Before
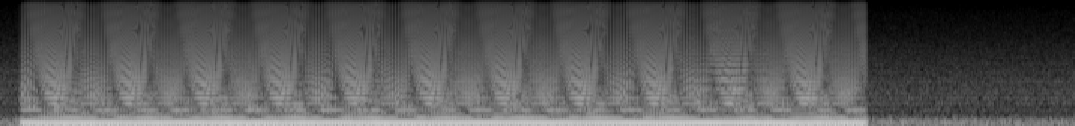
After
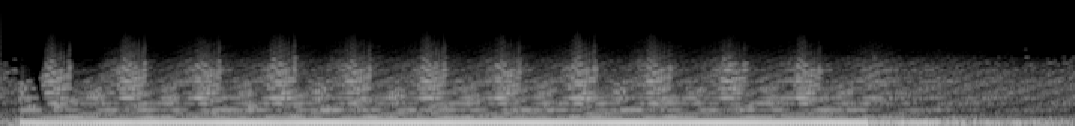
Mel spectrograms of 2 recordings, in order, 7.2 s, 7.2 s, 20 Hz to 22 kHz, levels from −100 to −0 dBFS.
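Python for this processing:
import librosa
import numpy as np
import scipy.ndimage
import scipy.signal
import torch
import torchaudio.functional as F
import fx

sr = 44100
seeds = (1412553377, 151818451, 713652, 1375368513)

p1 = scipy.signal.sosfilt(scipy.signal.butter(2, 5200.0, 'lowpass', fs=sr, output='sos'), x)
p2 = fx.spec_gate(p1, sr, threshold_db=-30, keep='strong')
p3 = scipy.signal.sosfilt(scipy.signal.butter(2, 54.0, 'highpass', fs=sr, output='sos'), p2)
p4 = fx.high_shelf(p3, sr, hz=2100.0, db=7.5)
p5 = fx.over_compress(p4, sr, threshold_db=-34.0, ratio=-0.5)
p6 = p4 + (p5 * 10.0 ** (1.5 / 20.0))
p7 = 10.0 ** (-18.0 / 20.0) * np.tanh(p6 / 10.0 ** (-18.0 / 20.0))
p8 = p7 + fx.echo_diffused(p7, sr, ms=475, feedback_pct=46, wet_db=-8, dry=0)
y = fx.comb_cascade(p8, sr, direction='rising', hz=1.5)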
